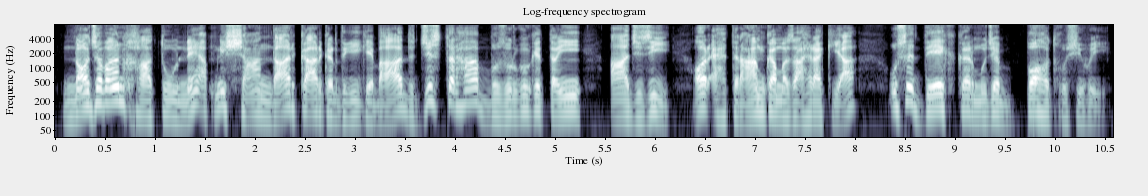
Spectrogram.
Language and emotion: Urdu, happy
